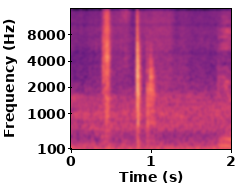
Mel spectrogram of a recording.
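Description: Handling noises in a boat as a freshly landed striped bass is dealt with: a short rustle, then a sharp knock and a lighter click just after, over a low steady hum.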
